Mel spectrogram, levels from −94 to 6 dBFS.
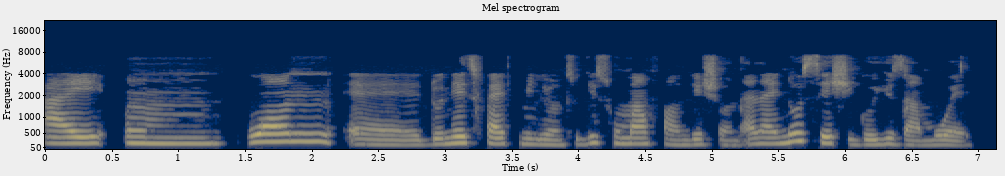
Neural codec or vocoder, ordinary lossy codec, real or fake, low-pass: none; none; real; 7.2 kHz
